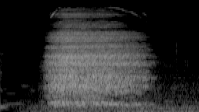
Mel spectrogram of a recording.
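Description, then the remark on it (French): A single slow, deep breath drawn in through the nose, a soft airy rush that swells for about a second and then fades, quiet with no talking. “Observez le simple mouvement naturel de votre souffle. Inspiration.”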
